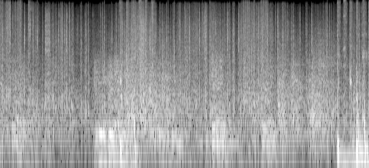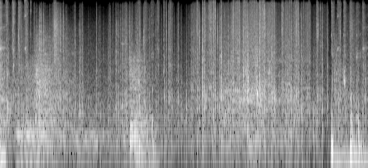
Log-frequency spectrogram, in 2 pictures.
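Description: Acousmatic electroacoustic music: a dense, shifting field of crackling noise across the whole range, with low sustained swells that come and go every few seconds.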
